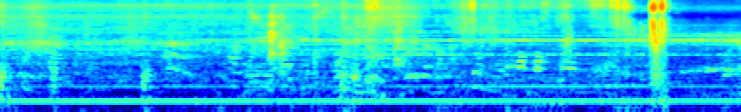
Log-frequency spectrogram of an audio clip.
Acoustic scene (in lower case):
subway train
